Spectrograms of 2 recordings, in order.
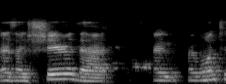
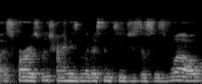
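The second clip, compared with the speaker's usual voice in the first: ordinary talk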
